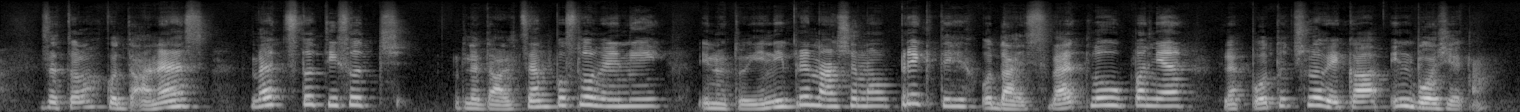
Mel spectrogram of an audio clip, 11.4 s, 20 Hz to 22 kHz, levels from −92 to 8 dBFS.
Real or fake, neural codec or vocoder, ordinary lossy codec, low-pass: fake; codec, 44.1 kHz, 7.8 kbps, Pupu-Codec; none; none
